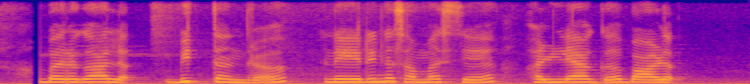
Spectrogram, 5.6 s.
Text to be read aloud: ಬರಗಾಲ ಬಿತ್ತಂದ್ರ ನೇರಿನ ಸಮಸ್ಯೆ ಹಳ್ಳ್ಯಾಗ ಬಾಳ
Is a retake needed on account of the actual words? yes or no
no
